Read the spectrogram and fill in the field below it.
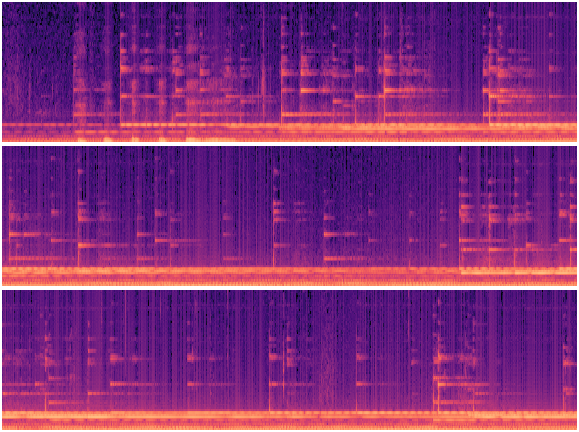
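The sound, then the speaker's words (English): Wind chimes ring continuously, with irregular bright strikes layered over sustained, overlapping metallic tones at a steady, moderate loudness, preceded by a few quick low pulses at the start, played as an ambient sound by the Alexa skill Brain Healing Sounds. “I know that for some people, wind chimes are super annoying.”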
